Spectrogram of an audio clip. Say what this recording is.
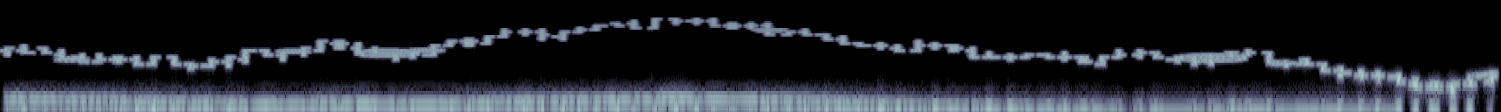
Sequences loops and melodic elements made with image synth. Based on Mayan graphical chart.
sequence, loop, sound, space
